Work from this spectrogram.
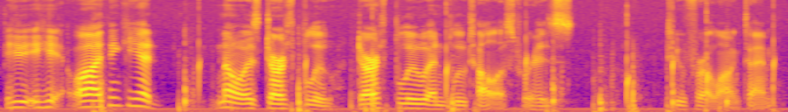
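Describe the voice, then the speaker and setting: A man's voice: mid-range voice, expressive, normal speed, vocal fry, background noise. A man co-hosting a gaming session in casual banter, rambling playfully and sometimes breaking into mock singing or silly quotes. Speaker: let's play co-host.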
